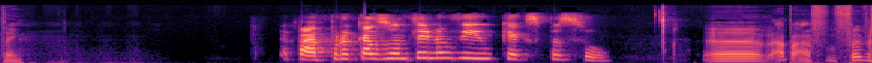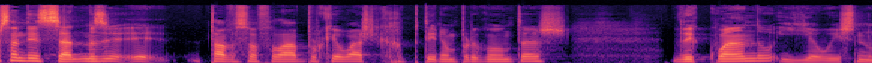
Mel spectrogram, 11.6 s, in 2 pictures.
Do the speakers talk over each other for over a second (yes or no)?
no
